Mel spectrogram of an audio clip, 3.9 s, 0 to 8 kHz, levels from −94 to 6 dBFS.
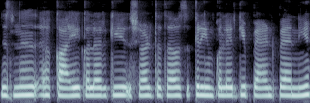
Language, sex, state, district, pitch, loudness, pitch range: Hindi, female, Chhattisgarh, Sukma, 230 Hz, -14 LUFS, 230-240 Hz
